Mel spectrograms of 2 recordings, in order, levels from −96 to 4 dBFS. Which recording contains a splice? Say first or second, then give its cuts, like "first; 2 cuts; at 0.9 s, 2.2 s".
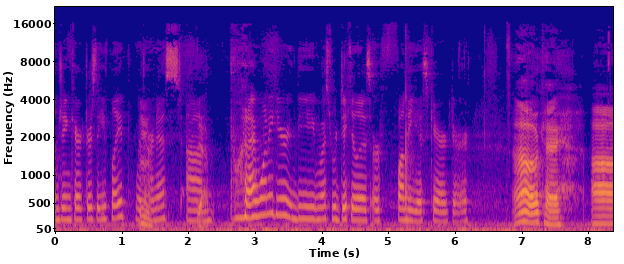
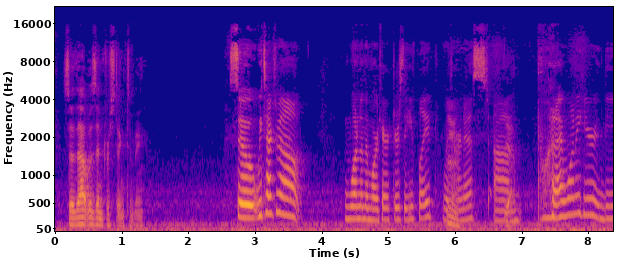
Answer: second; 1 cut; at 4.9 s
